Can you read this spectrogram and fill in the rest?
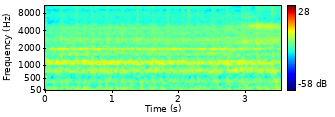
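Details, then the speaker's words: Diesel cabin heater at start-up with the glow plug still on, drawing 114–116 W: steady loud jet-like combustion roar with constant fan whir, no pulsing or sputter; burning cleanly, running normally. "all right listen to that baby taking off like a dang jet airplane"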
